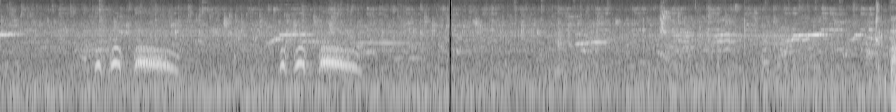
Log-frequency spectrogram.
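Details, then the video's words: Male spotted dove calling to a female, used to attract wild birds. Two phrases of paired short hoots ending in a long falling coo, then near silence with faint distant chirps. "suara burung tekukur ini!!!ampuh mengundang burung liar pendekat"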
